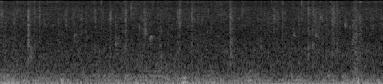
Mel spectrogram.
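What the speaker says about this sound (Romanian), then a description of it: "Și încă plouă." Steady rain falls in the video game The Forest, a dense, even hiss of drops with occasional louder patters, continuous and moderately close with no voices.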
